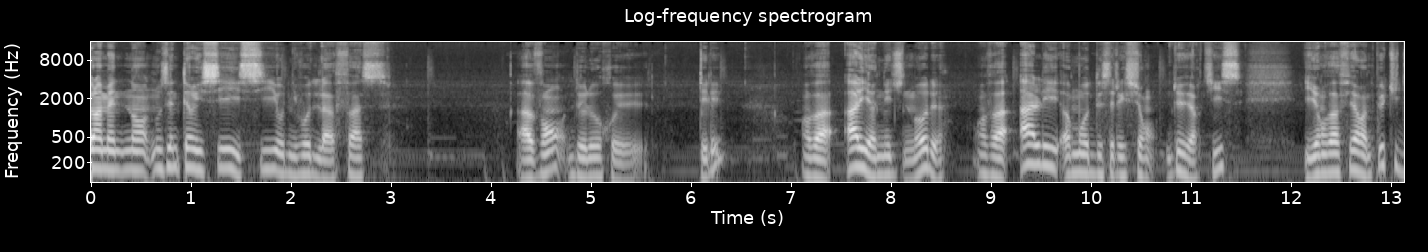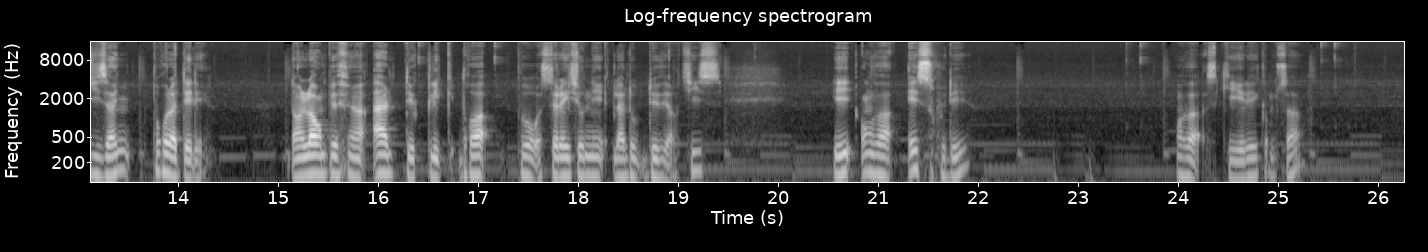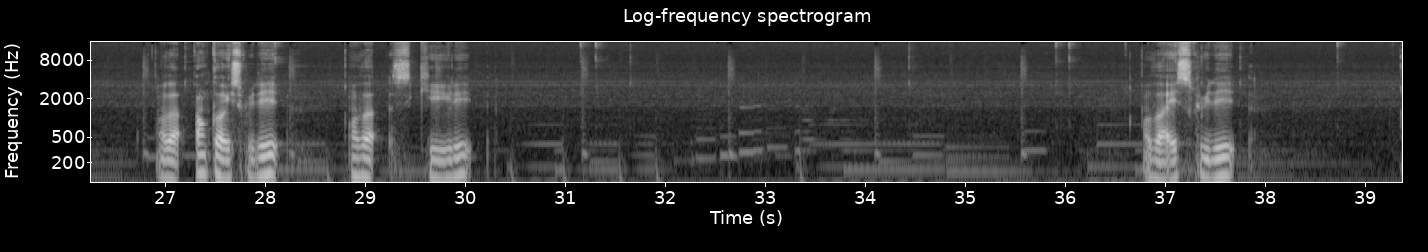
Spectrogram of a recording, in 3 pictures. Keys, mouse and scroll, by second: 1.5 ctrl+scroll down 2, 2.1 right click, 2.6 middle click, 3.1 ctrl+scroll down 1, 3.6-5.7 scroll up 1, 5.7 middle click, 6.7 scroll up 1, 6.9 Tab, 9.2 ctrl+Tab, 12.3 alt+right click, 13.2-16.2 middle drag, 16.2 right click, 16.9 alt+right click, 17.7 alt+right click, 19.1 scroll down 1, 19.4 middle click, 20.1-21.5 shift+scroll up 1, 21.5 e, 24.2 s, 25.8-27.4 middle drag, 27.4 e, 28.3 s, 31.6 scroll up 1, 31.7-34.7 middle drag, 35.2 s, 36.4 e, 37.3-38.7 middle drag, 38.7 click.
